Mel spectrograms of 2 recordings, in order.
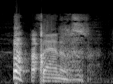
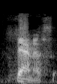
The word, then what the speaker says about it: Thanos: Thanos. – Thanos, okay.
